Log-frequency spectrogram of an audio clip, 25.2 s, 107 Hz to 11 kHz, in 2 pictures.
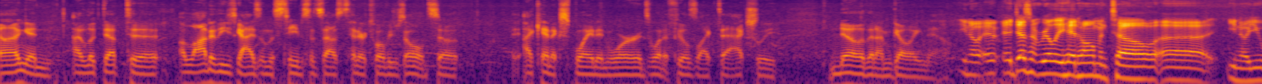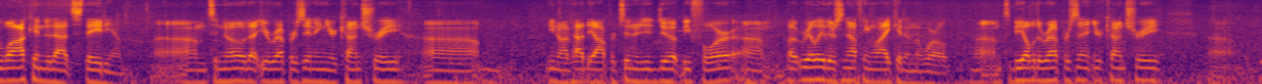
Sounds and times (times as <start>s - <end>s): Speech: 0.0s - 25.2s.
